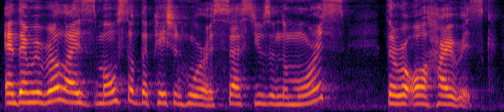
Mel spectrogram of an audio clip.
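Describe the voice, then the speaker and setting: A nervous woman with a raspy, cold-roughened voice gives a conference presentation into a handheld microphone, in a halting, hesitant way. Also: fairly high pitch, fairly even intonation, a little mellow. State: raspy voice from getting over a cold. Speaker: nurse presenter. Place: lecture room at a podium, indoors.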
